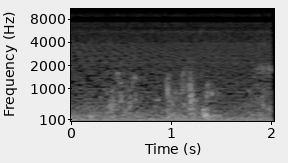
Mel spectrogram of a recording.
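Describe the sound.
Oars working a lifeboat as the crew rows away from a torpedoed, burning ship at night, faint soft splashes and knocks over a low, steady background wash.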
